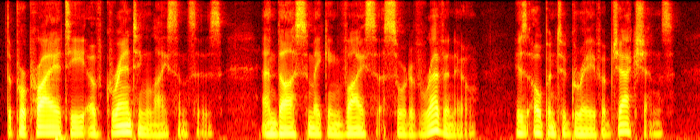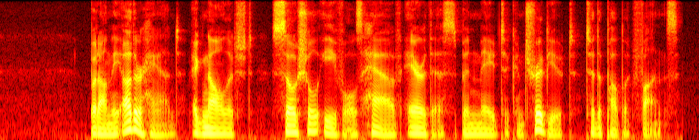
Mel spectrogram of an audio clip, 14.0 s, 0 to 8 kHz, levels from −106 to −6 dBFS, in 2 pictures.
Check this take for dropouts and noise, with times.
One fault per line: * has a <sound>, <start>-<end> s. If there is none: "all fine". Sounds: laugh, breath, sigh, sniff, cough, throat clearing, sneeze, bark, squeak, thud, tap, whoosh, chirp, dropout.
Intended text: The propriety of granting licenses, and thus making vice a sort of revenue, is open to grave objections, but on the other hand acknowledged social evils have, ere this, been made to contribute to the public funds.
all fine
